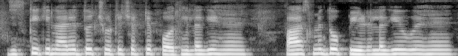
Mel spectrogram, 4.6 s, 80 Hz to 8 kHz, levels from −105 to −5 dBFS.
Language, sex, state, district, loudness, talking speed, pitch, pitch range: Hindi, female, Uttar Pradesh, Lalitpur, -15 LUFS, 195 wpm, 210 Hz, 205-220 Hz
